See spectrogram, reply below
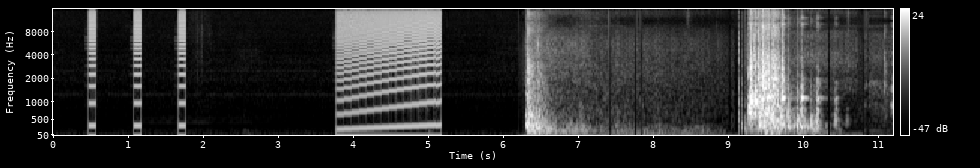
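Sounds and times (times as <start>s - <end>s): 
short beeps: 0.4s - 1.8s, 3.8s - 5.2s
rising electronic tone: 3.8s - 5.2s
bowling ball rumbling down the lane and crashing into pins: 9.1s - 10.6s.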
